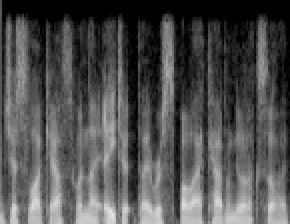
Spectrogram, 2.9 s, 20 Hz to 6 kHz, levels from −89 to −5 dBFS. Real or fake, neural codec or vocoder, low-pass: fake; codec, 16 kHz in and 24 kHz out, 0.8 kbps, FocalCodec, streaming, 65536 codes; 5.4 kHz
